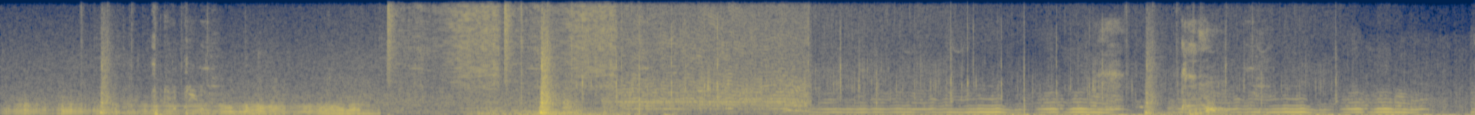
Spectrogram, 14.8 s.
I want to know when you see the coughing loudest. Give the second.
12 s.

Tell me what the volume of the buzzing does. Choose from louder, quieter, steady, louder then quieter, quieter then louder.
steady.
